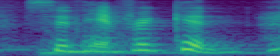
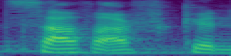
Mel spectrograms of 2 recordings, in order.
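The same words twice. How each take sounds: First: Put-on soft South African accent, vowels pinched toward "seth efrican"; imitated South African accent, said softly. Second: Said in the usual way. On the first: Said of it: "I have to say it every single time".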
